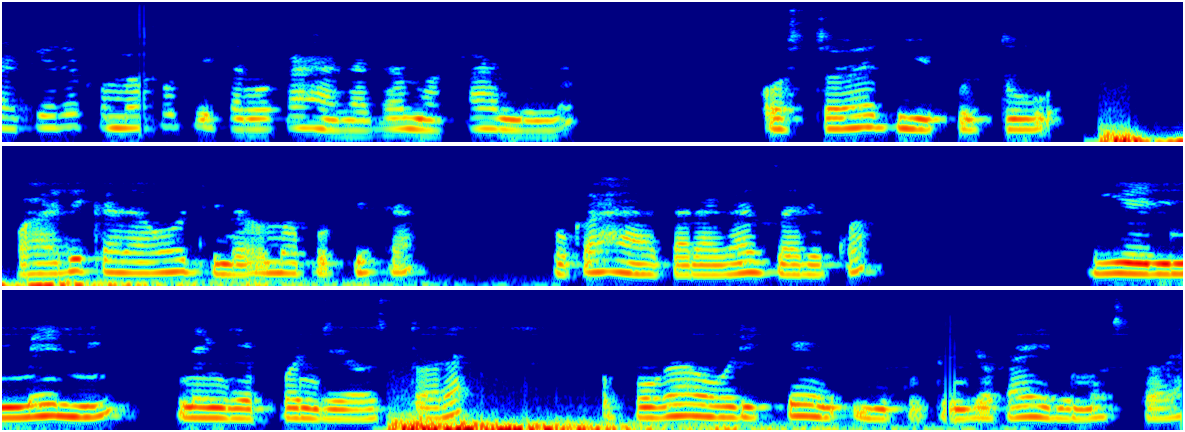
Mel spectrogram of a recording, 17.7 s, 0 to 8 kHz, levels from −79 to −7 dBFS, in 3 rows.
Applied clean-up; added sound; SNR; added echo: neural mask model DeepFilterNet 3.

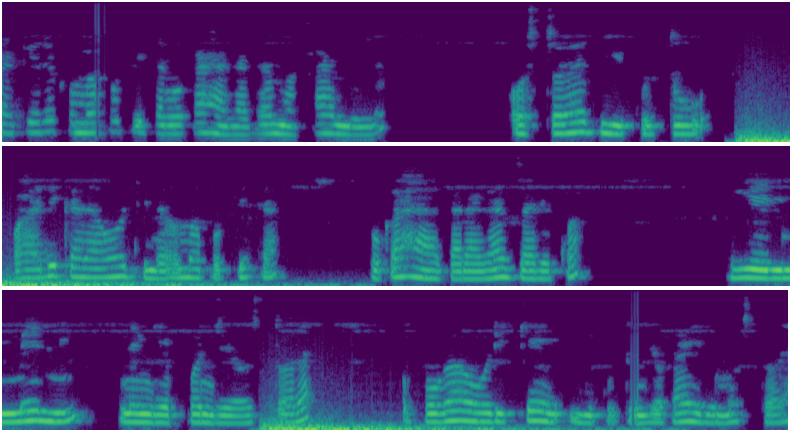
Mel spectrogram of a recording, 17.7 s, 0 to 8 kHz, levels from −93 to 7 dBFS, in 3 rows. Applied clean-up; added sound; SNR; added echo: none; Boom; -4 dB; none.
